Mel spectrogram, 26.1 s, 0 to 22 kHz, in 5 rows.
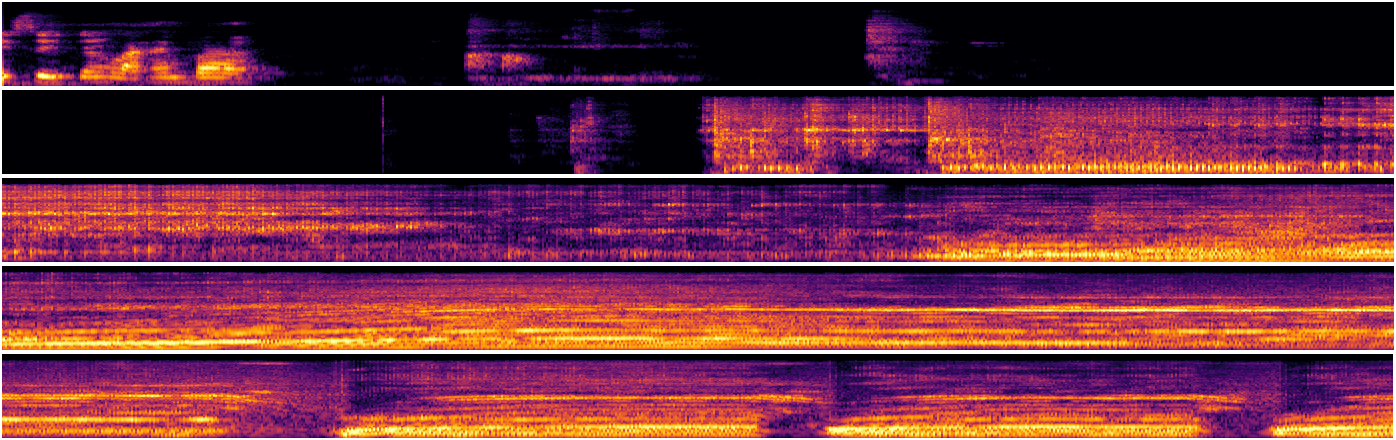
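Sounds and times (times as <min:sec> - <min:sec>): brush cutter engine revving: 0:07.4 - 0:26.0.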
